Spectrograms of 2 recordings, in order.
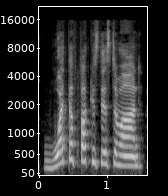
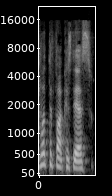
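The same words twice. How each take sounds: First: Higher, louder retold outburst; retold angry demand. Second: Said in the usual way. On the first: Woman confronting Demond over a surprise guest, retold angrily. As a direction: escalate into an indignant mock demand.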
